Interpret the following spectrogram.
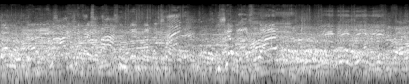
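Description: Crowd of many people talking and shouting at once, a dense jumble of voices with frequent rising and falling calls.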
